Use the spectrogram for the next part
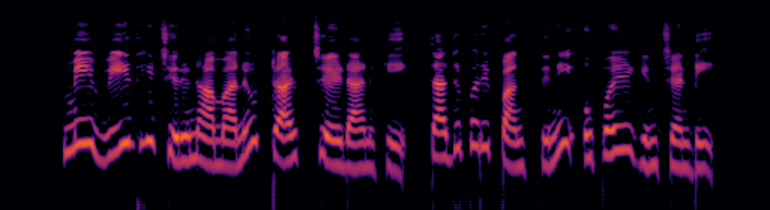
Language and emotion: Telugu, neutral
